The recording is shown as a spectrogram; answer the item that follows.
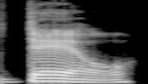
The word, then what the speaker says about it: Dal: So the main character, her name is Lenori, but her brother's name is Dale, and that's spelled D A L.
